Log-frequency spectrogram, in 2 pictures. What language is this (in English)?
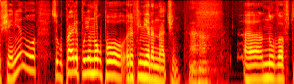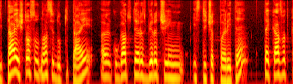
Bulgarian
